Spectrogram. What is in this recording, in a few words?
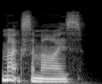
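"maximize", British English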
